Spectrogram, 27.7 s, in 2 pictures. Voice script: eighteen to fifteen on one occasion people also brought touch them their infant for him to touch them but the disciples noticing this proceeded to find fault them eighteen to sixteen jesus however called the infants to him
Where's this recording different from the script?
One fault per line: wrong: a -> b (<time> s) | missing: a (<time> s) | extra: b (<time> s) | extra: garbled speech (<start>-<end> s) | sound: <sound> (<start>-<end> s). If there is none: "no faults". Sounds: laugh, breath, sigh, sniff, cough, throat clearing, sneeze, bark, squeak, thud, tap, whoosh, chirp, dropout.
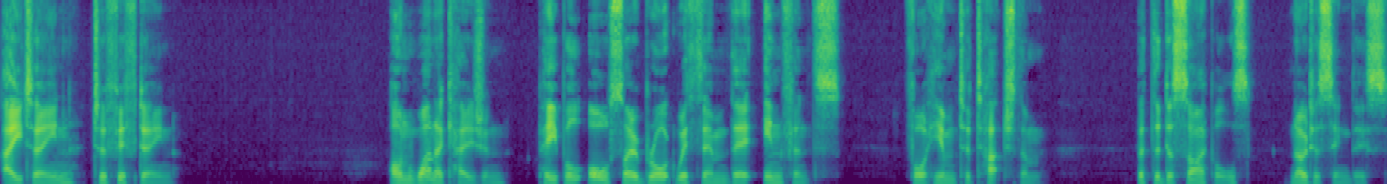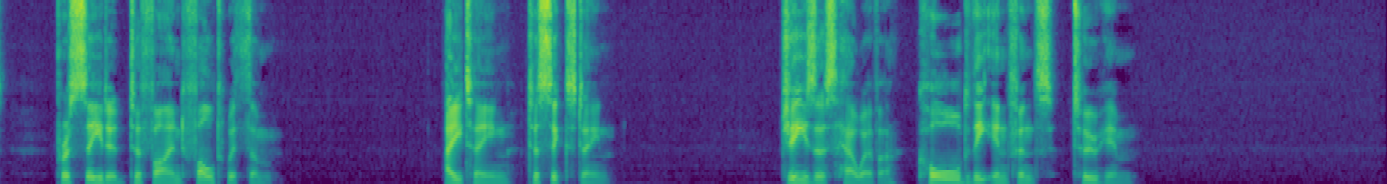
wrong: touch -> with (6.8 s)
wrong: infant -> infants (7.7 s)
extra: with (16.2 s)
